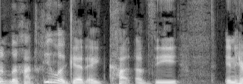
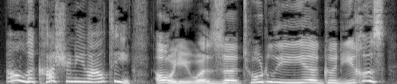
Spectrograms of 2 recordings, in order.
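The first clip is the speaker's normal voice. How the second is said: much higher, eager mock woman; mock woman's answer; 9 semitones higher than usual. Pregnant woman assures the judges about the father, high and eager. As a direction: chirp back a proud, eager answer.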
